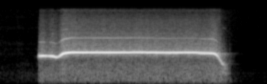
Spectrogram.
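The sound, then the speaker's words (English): A person imitates a faraway elk bugle with a single sustained whistle that starts lower, rises to a steady high pitch held for about two seconds, then drops off sharply at the end. “zap them with your faraway elk bugle sound.”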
